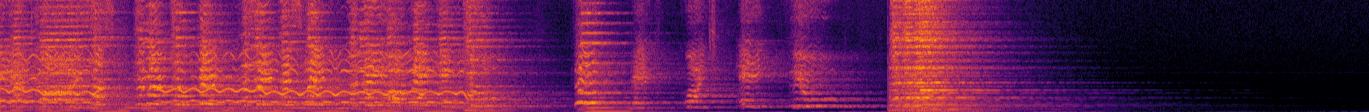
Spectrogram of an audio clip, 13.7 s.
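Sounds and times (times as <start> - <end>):
women's choir singing: 0.0 - 10.1.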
